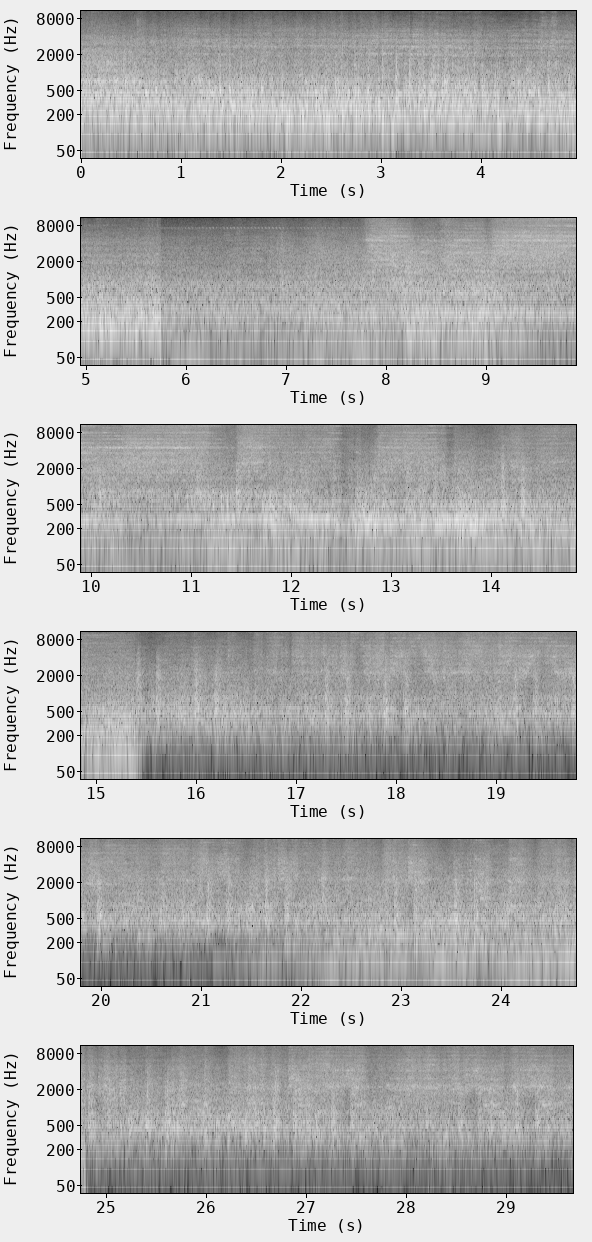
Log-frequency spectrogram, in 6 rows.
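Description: Railway wagons and a train rolling past at close range: the empty container flat wagons of a freight train, then a stainless electric multiple-unit train, its wheels clicking over the rail joints in a fast stream of clicks. The sound changes abruptly about 6 and 15 seconds in, where one shot cuts to the next.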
